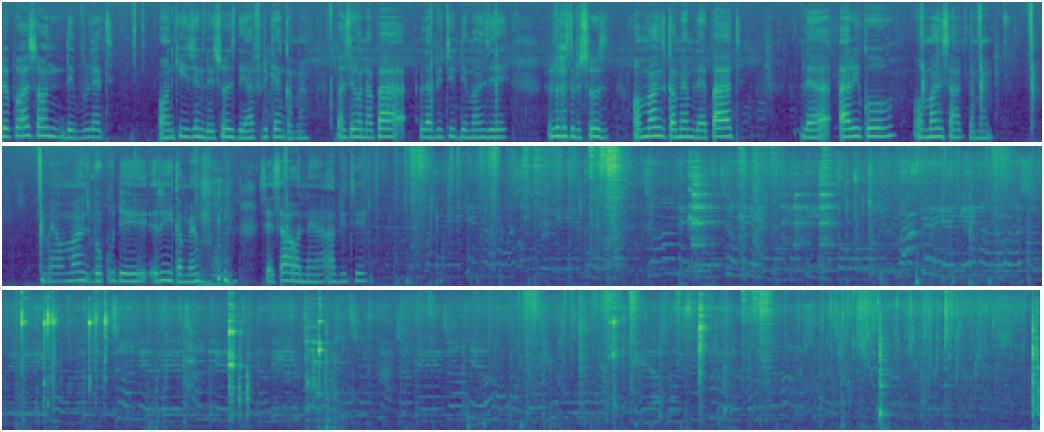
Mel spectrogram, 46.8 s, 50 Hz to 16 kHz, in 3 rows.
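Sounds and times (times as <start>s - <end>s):
speech: 0.0s - 1.7s, 2.4s - 11.1s, 12.0s - 15.0s, 16.2s - 21.9s
plates and utensils clinking and knocking: 25.8s - 29.4s, 31.3s - 33.0s, 33.8s - 35.1s, 35.7s - 36.5s, 39.8s - 42.8s, 43.7s - 45.7s
tap water running at a sink: 43.2s - 46.7s.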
